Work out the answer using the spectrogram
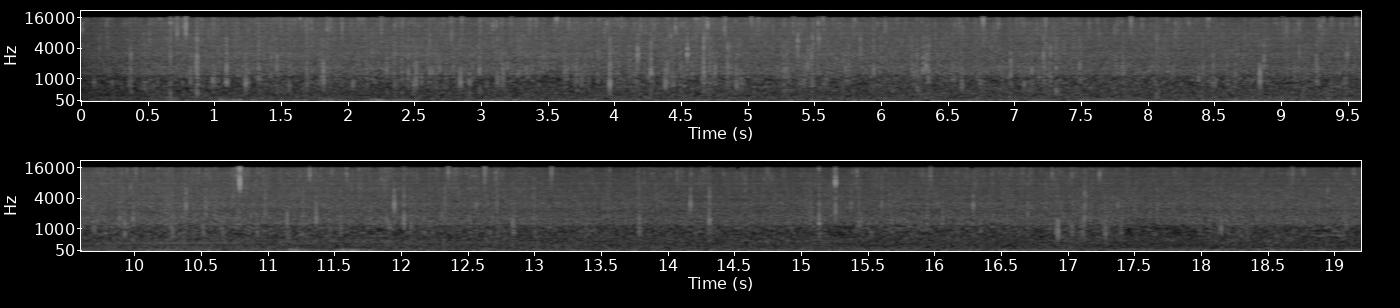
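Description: Steady rain falling, with many individual drops ticking close by over a continuous hiss and a low rumble underneath.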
